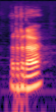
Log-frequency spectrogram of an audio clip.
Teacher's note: is an alveolar trill, which is very marginal in actual English pronunciation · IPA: [r]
